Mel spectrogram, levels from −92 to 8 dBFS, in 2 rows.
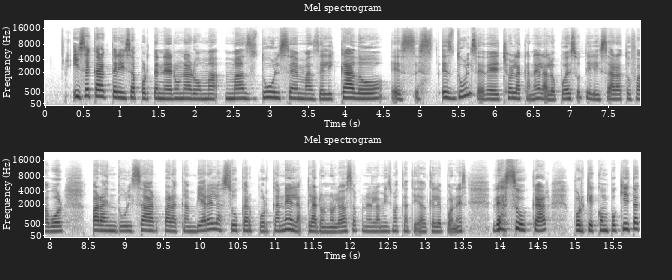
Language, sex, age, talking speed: Spanish, female, 30-49, 185 wpm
